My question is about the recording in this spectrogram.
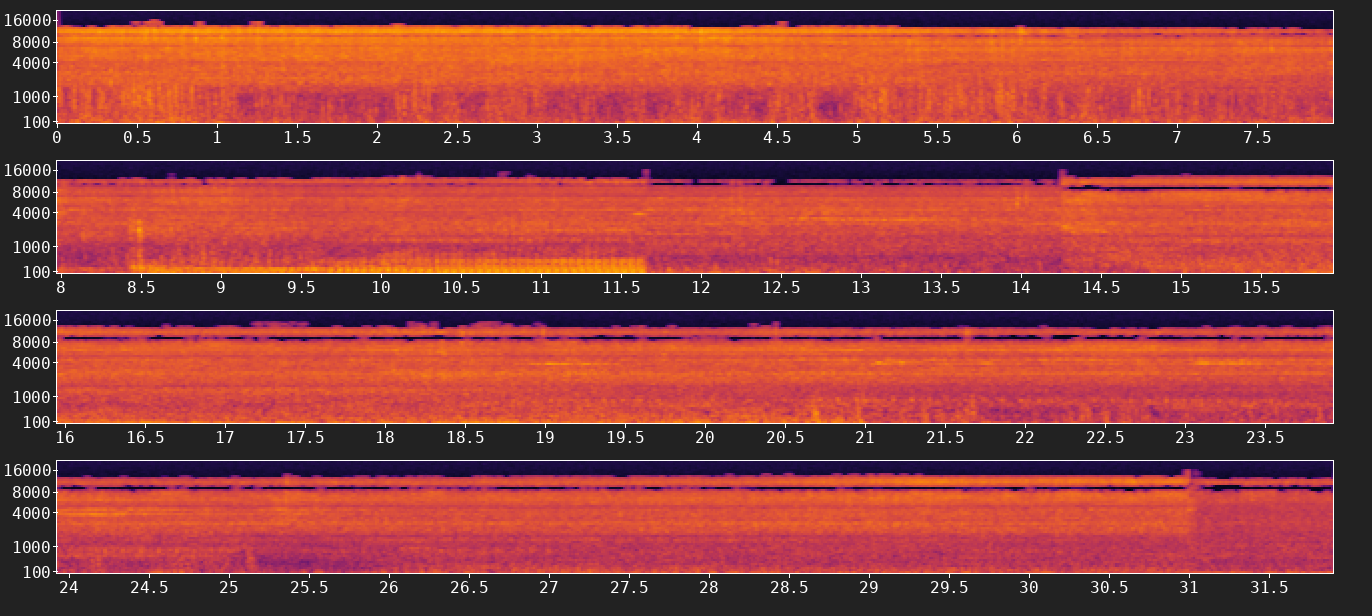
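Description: Downtown street traffic with vehicles passing. About a third of the way in, a loud low engine drone starts and cuts off abruptly after about three seconds. In the middle, a second, heavier engine drone swells and fades as a trolley-style tour bus goes by.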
